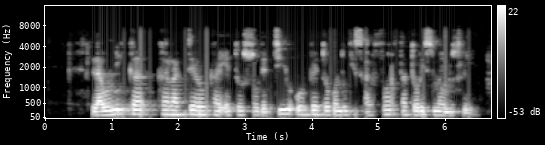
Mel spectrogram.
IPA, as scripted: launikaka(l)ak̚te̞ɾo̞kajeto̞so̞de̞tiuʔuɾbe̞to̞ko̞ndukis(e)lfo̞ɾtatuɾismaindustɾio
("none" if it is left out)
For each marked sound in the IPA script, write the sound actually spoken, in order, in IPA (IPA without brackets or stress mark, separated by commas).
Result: ɾ, a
